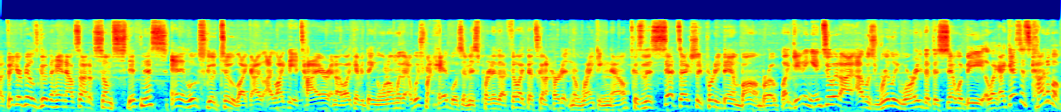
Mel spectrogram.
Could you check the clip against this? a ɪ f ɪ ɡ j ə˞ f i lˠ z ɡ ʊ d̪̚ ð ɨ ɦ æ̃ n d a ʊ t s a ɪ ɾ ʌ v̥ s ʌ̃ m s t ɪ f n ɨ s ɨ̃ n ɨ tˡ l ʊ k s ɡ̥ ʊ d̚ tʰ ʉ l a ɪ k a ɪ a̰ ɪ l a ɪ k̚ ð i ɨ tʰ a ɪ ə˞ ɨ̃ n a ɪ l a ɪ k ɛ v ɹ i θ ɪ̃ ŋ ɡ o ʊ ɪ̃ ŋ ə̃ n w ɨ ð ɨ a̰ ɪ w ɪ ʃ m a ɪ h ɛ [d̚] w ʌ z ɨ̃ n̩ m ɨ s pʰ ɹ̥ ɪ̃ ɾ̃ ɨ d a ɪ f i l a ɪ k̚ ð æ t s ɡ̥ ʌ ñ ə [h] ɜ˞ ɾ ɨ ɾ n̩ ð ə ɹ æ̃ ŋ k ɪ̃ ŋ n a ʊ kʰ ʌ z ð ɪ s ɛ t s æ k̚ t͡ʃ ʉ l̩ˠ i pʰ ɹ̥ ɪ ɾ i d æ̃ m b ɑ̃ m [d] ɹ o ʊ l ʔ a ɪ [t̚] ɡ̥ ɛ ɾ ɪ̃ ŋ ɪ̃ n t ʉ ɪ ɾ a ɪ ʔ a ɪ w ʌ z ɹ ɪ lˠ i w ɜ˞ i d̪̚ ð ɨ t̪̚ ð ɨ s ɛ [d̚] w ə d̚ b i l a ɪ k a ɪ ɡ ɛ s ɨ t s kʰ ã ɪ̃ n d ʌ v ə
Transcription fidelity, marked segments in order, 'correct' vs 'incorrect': correct, correct, incorrect: b, incorrect: k̚, incorrect: t̚

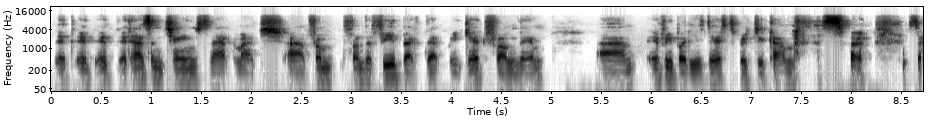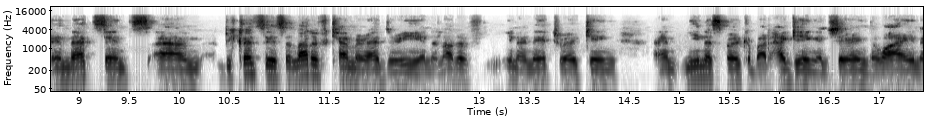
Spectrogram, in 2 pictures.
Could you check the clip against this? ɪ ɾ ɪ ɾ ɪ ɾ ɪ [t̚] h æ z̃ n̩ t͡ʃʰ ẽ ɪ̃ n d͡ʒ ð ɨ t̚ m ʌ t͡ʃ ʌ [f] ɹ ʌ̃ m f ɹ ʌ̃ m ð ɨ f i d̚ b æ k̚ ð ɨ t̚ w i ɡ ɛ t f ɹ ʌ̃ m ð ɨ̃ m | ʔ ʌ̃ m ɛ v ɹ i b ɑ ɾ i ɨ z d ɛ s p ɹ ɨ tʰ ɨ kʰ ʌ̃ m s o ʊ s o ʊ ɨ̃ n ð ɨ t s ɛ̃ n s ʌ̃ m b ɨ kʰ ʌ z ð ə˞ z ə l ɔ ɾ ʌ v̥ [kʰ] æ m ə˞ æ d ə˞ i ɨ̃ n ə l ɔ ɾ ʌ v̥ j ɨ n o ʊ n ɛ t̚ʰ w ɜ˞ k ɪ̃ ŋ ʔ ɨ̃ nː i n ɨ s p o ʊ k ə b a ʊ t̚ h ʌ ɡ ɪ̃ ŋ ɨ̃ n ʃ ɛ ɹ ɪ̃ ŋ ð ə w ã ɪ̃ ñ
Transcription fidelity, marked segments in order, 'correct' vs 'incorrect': correct, correct, correct

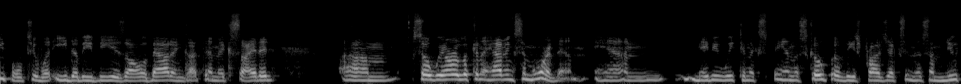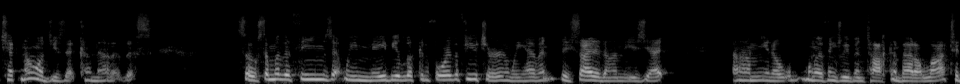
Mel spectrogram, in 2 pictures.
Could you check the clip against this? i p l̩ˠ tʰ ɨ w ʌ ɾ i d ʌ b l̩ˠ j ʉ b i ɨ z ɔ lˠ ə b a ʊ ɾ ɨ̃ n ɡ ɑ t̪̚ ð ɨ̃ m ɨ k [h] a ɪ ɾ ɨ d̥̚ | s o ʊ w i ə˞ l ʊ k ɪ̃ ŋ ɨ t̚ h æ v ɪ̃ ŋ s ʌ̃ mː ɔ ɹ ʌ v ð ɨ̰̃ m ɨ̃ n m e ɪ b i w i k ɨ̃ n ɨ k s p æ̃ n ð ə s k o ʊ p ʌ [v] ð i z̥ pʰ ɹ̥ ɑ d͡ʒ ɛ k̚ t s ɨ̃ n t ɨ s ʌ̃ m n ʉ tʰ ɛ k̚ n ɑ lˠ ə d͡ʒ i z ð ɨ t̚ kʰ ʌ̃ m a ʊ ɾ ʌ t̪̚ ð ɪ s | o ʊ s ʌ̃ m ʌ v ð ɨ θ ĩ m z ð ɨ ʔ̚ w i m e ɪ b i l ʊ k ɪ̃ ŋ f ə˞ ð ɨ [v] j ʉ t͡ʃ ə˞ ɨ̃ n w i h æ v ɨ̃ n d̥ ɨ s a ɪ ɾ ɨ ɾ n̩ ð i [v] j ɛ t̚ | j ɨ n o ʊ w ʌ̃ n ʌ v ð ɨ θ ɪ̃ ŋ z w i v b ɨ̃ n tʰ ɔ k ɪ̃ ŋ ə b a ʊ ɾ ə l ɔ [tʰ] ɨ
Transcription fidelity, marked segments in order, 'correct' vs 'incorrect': incorrect: s, correct, incorrect: f, incorrect: z, correct

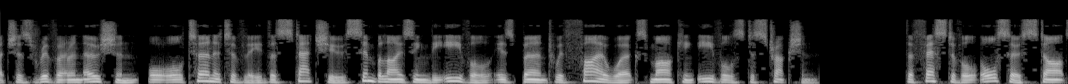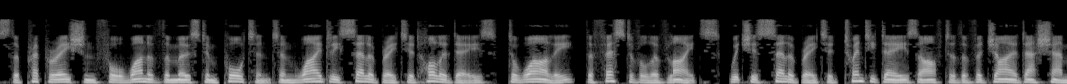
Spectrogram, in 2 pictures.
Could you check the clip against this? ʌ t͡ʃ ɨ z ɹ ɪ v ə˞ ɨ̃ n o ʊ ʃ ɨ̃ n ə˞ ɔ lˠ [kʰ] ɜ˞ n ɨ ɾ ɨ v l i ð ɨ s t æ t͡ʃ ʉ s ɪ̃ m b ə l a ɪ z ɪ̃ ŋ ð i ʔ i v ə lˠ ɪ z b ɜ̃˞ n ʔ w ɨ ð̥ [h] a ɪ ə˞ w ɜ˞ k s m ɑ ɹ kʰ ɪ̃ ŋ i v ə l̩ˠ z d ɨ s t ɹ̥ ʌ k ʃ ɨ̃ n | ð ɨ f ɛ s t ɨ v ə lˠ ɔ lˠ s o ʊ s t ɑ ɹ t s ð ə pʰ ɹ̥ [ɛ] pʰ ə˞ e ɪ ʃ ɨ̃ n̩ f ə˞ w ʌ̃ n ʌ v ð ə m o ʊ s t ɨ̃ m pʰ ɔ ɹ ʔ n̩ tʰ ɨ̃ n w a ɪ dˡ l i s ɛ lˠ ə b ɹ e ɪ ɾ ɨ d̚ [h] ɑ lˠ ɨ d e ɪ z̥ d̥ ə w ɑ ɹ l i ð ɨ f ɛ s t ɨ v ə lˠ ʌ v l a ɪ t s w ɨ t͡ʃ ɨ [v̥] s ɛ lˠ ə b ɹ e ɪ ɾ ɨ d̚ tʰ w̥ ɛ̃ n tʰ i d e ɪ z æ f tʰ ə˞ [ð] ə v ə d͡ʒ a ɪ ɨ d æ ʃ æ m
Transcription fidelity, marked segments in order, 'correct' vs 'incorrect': incorrect: tʰ, incorrect: f, correct, correct, incorrect: z̥, correct

